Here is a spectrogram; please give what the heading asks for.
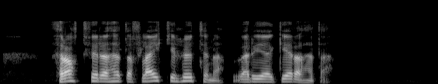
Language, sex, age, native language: Icelandic, male, 30-39, Icelandic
